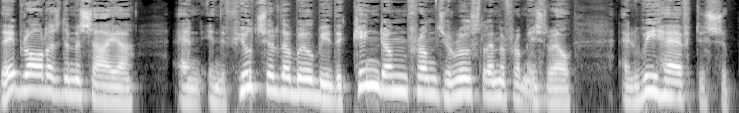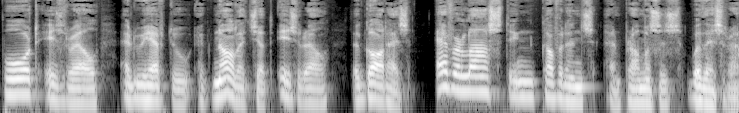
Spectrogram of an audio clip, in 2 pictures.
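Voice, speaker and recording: With a Dutch accent, a man speaks at a moderate pace in a medium-pitched voice whose pitch swings very widely, on a very clean recording with a silent background. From Netherlands. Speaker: pastor. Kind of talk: interview. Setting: studio. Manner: halting.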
